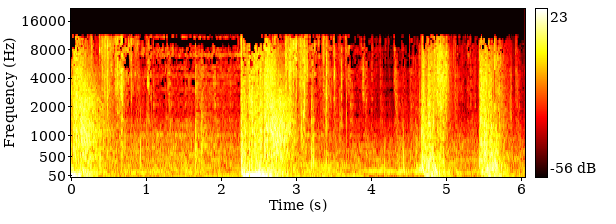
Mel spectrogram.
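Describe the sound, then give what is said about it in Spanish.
Heavy shotgun blasts shoot the hinges off a door during a police raid in a thriller film scene. Several loud, booming bursts are spaced apart, with a rumbling tail after each. “Se detienen ante una puerta. Casals dispara las bisagras.”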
